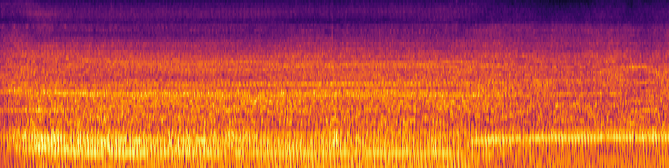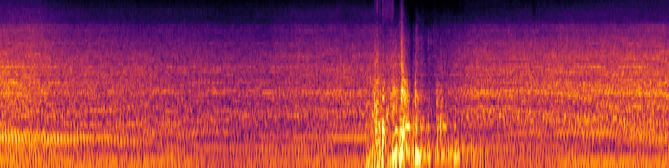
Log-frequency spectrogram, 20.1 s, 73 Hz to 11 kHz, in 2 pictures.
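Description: Wood-Mizer LT35 portable sawmill's engine running steadily between cuts, dropping a little quieter partway through, with a brief louder burst of noise about sixteen seconds in.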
